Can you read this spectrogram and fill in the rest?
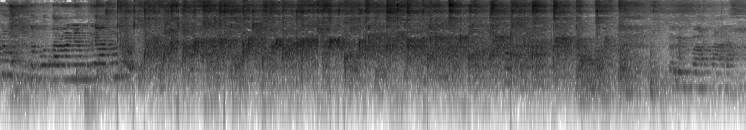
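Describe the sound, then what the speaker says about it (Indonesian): A classroom of students claps together in dense, sustained applause for a presenting group, lasting several seconds up close, with a teacher's voice speaking at the start and end. "Kasih dulu tepuk tangan yang meriah dulu."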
